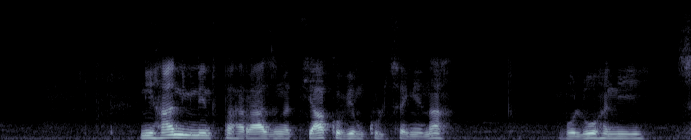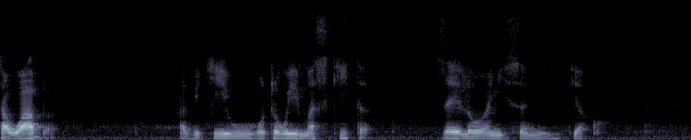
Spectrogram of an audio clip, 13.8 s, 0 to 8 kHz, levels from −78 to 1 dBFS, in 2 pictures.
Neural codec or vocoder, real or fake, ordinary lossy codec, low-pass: none; real; none; 7.2 kHz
